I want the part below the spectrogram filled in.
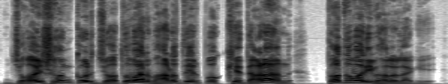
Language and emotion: Bengali, happy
